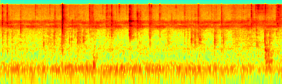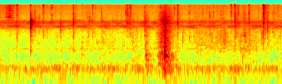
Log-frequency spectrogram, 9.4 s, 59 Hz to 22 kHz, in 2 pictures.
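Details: Insects calling at midnight at the end of summer, September 2020, in the countryside at Yurihama, Tottori, Japan. A steady, high, continuous shrilling drone runs throughout, with sharp pops and crackles from burning wood in a stove nearby.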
